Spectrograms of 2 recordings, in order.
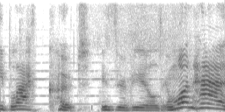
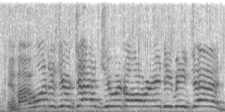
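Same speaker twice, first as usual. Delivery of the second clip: booming voice, much higher pitch; 13 semitones higher than usual. Narrating a scene, the storyteller voices a figure near Ariel, booming. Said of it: "his voice booms out".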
